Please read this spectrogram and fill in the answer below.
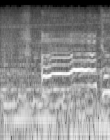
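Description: Pop song playing, with bass under an electronic backing. About a second in, a high note slides up and is held.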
